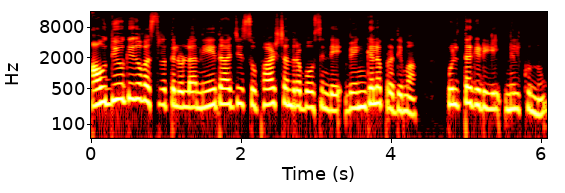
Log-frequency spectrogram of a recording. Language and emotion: Malayalam, neutral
